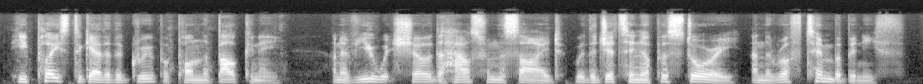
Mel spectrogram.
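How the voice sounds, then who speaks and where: Male audiobook narrator: lowish pitch, measured, formal storytelling, dry recording. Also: no room sound. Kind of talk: scripted literary narration in first person.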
